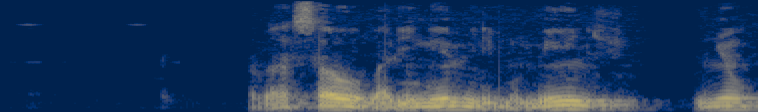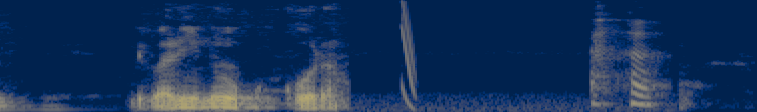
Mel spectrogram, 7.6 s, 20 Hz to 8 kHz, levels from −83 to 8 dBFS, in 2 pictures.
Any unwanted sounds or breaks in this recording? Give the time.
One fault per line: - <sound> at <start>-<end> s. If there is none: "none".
- chirp at 5.8-5.9 s
- laugh at 6.7-7.2 s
